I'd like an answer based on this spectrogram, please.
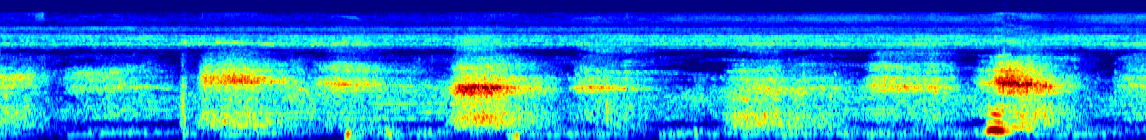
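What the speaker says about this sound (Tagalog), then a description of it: "ang hingal ko." Heavy, labored breathing repeats in rough bursts on a mountain, each ragged gasp and wheeze close and out of breath, with no talking.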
